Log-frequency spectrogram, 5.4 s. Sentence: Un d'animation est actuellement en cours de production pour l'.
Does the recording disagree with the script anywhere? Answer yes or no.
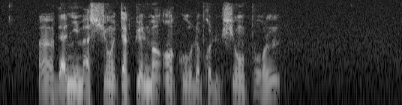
no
